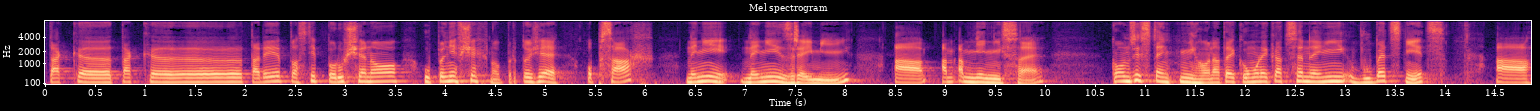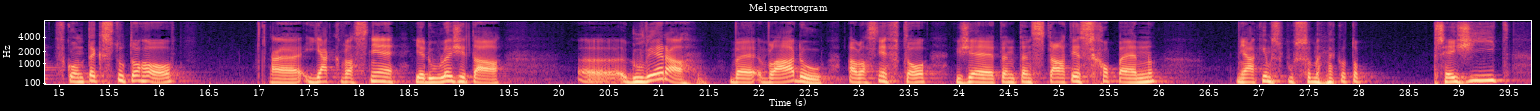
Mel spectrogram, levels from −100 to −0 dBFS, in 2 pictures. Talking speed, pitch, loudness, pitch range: 100 wpm, 155 Hz, -12 LUFS, 140-170 Hz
